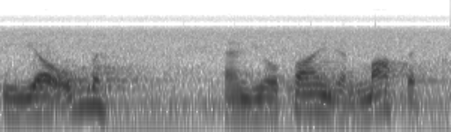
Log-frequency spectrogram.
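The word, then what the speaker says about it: איוב: is messed up actually in the hebrew it's pronounced yob and you'll find in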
